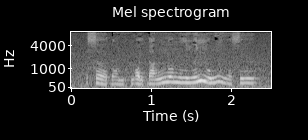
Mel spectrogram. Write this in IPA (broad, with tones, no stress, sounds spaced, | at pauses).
s əː˧˩ ɗ ɔ̤˨˩ n h w ɔ̰˧˨ j ɗ a˨˦ ŋ n o˧ n l i˨˦ ə̯ ɲ o˨˦ w v ɨ̤˨˩ ə̯ s ɨ˧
